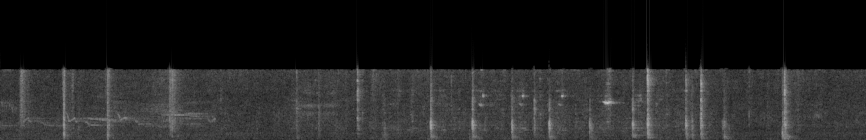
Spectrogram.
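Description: Benchtop table saw's blade-height mechanism clicking as the blade is cranked up, about four sharp, irregular clicks a second.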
